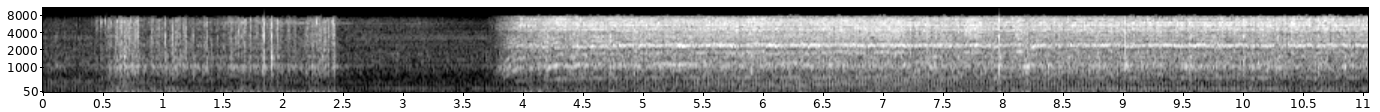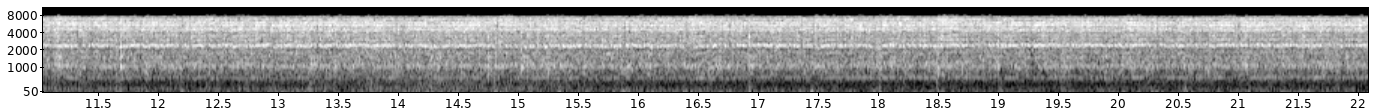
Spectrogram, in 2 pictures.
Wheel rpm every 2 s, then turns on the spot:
20, 20, 140, 160, 160, 160, 160, 160, 160, 160, 160.
0-2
